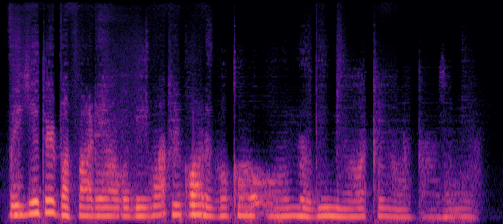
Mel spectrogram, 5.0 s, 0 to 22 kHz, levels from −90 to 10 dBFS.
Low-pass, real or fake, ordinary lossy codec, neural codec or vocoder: none; fake; none; codec, 44.1 kHz, 0.9 kbps, DAC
